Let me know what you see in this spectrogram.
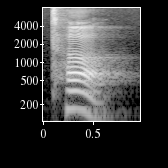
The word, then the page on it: th: sanskrit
